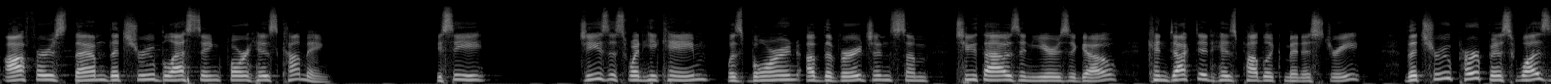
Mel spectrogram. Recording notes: Listen to the service at Grace Lutheran Church, Lexington, MO.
